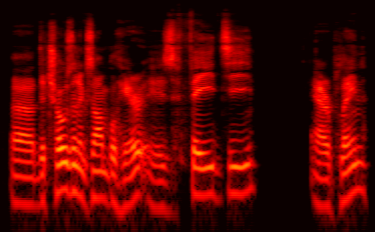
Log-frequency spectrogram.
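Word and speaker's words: 飞机: So what many students do is that they kind of chicken out on the second one and say something like 飞机, or 飞机, or do whatever. They change something on the second syllable because they can't stand having 2 in a row. But you just have to do it that way. 飞机 is the way people say airplane.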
